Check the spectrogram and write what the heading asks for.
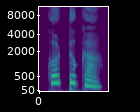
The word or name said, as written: ಕೊಟ್ಟುಗ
